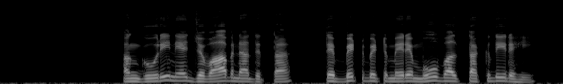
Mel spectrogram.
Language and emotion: Punjabi, neutral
